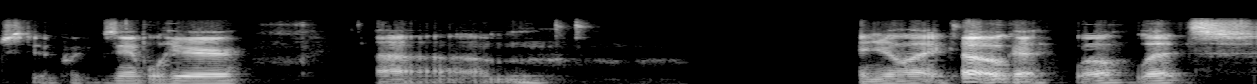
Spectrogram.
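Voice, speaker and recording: A quiet background behind a man speaking. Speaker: college instructor. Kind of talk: online class Q&A session. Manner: fast.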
